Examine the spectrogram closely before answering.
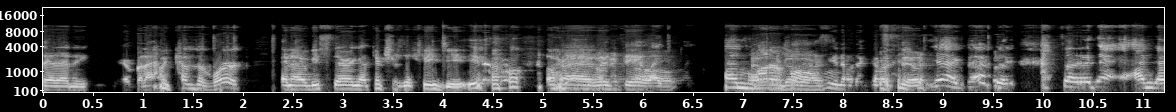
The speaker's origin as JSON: {"language": "English", "region": "California", "country": "United States", "also_born_or_lived": "San Diego / San Francisco / Seattle", "moved": "as an adult", "lives_now": "Brooklyn, United States", "said": "I'm from California."}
